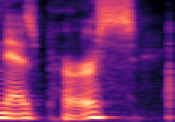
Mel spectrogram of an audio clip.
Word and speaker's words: Nez Perce: So we did pronounce it incorrectly. It is Nez Perce.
